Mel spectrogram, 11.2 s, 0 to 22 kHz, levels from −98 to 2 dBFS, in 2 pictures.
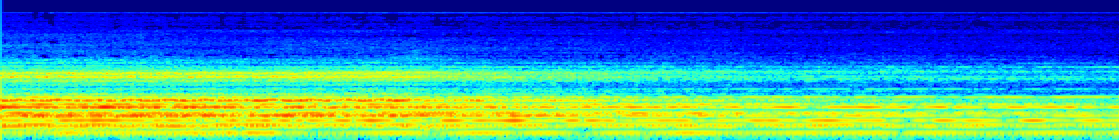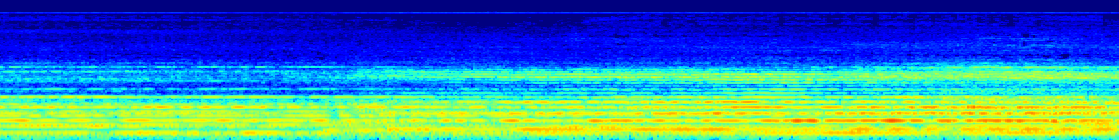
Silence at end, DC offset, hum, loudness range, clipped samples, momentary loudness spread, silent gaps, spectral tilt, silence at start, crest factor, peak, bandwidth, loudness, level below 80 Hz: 0 s; under 0.1%; none; 11 LU; under 0.1%; 14 LU; none; -7 dB/octave; 0 s; 18 dB; -4 dBFS; 15.5 kHz; -22 LUFS; -56 dBFS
